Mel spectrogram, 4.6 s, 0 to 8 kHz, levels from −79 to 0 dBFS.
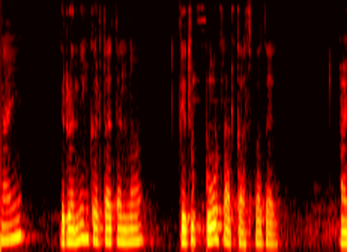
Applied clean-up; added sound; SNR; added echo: neural separator model SepFormer DNS4.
